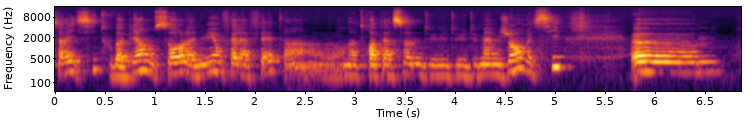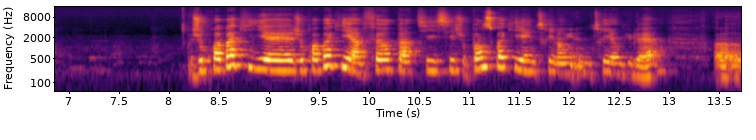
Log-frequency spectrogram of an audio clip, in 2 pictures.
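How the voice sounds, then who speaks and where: A woman's voice: mid-range voice, a little mellow, recorded from a distance. A woman giving a casual tarot card reading, hesitant, with many fillers and restarts. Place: room at home. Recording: roomy, from off the mic.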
